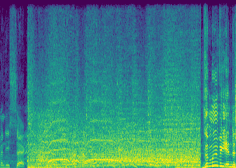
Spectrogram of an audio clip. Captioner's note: crowd cheering, yelling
